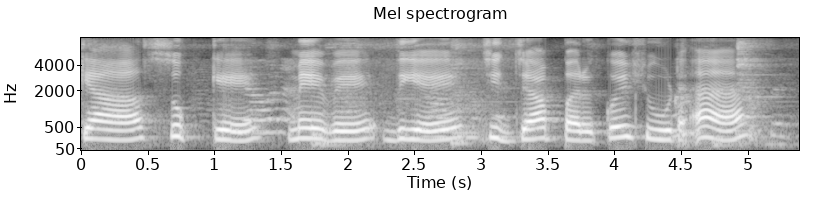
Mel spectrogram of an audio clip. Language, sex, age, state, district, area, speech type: Dogri, female, 18-30, Jammu and Kashmir, Udhampur, urban, read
